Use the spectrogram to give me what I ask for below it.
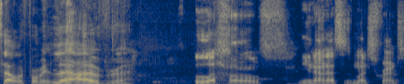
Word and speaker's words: Le Havre: You want to try and pronounce that one for me? Le Havre.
